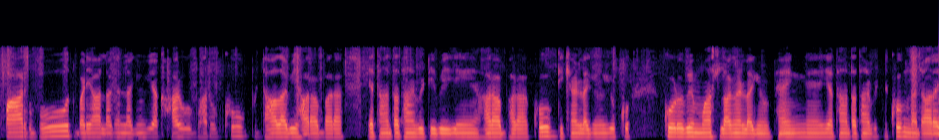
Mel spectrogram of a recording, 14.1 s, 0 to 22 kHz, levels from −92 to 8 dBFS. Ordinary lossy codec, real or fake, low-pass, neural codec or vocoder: none; real; 5.4 kHz; none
